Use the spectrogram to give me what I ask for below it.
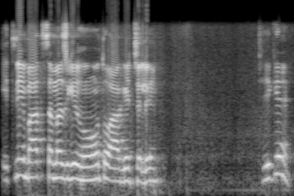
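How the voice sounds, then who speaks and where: A man's voice: sits high, slow, a bit bright. A man teaching an online language lesson, explaining patiently and repeating each point for his viewers. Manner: patient, repetitive explaining, addresses viewers as friends. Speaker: Urdu teacher. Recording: dull lo-fi sound.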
